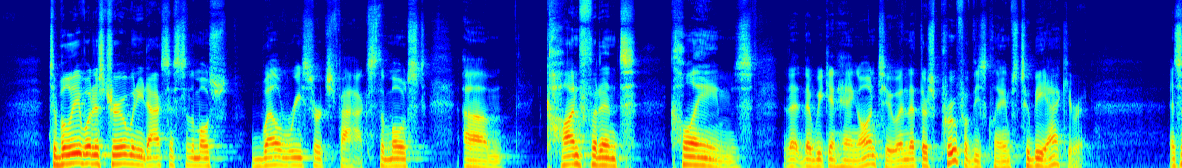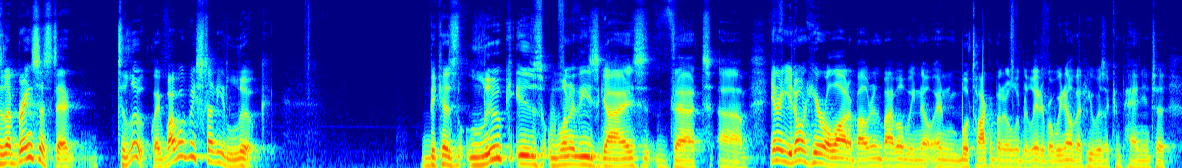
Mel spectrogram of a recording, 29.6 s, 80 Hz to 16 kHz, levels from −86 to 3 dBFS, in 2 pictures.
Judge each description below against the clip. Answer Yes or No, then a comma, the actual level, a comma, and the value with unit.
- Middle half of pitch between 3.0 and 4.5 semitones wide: No, average, 5.0 semitones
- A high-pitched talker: No, low, 115 Hz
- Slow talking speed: No, average, 180 wpm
